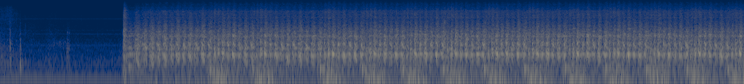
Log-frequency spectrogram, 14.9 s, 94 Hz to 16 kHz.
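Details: 2013 Renault Scenic III 1.5 dCi (K9K636) after fitting four new injectors for a cylinder misfire, mass airflow sensor reading suspicious: steady starter churn about fourteen seconds, never firing; cranks but won't start, cause unconfirmed.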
